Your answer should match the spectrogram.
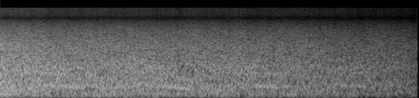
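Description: A salvo of rockets launching from truck-mounted multiple rocket launchers: a dense, continuous rushing noise that starts loud and slowly fades.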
